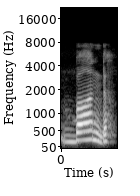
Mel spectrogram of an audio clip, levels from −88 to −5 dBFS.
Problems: background sounds at intervals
